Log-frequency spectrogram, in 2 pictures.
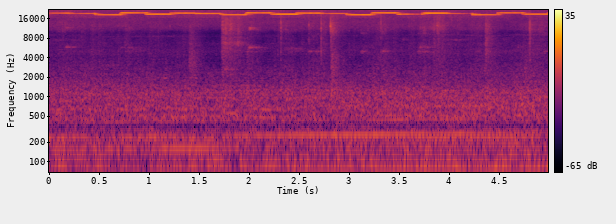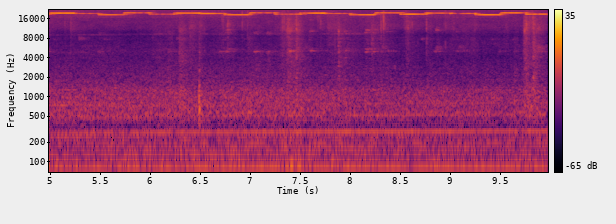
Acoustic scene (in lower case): bus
